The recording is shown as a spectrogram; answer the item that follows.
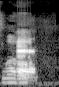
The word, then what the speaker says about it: Lovett: It's pronounced Love It. – Love It. Okay.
